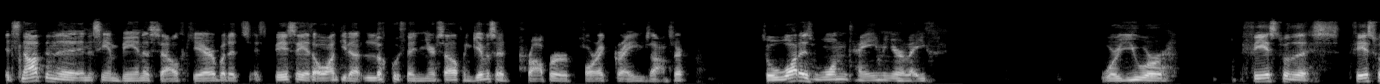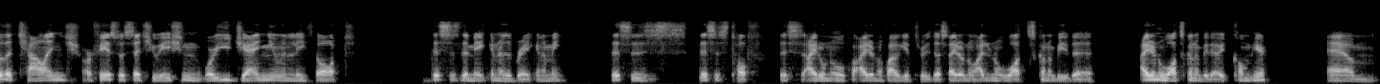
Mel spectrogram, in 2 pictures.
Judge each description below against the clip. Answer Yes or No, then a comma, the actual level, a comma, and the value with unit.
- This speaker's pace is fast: Yes, fast, 230 wpm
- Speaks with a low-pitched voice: Yes, low, 100 Hz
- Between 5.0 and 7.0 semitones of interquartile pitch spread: No, average, 2.8 semitones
